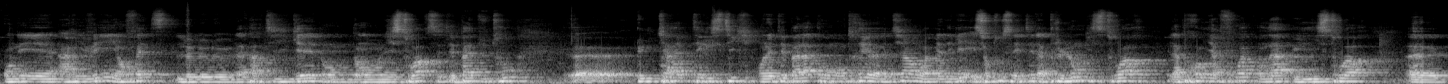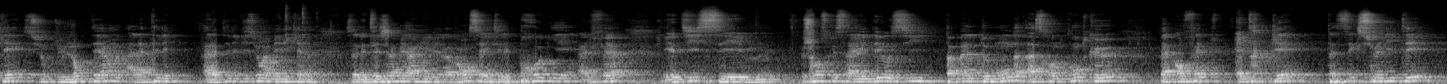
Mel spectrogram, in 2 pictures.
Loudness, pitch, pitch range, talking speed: -15 LUFS, 140 Hz, 125-155 Hz, 210 wpm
